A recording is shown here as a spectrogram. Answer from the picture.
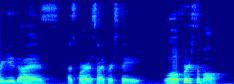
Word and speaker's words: CypherST8: You can just look up at Cypher State, which is spelled CYPHER, and then ST number 8. Yeah. Some people think it's Cypher Street or Cypher Street 8. Yeah. Or Cypher State. But it's not that.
